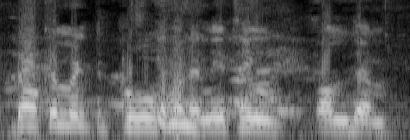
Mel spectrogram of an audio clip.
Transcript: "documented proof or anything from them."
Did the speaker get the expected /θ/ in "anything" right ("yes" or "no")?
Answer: no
